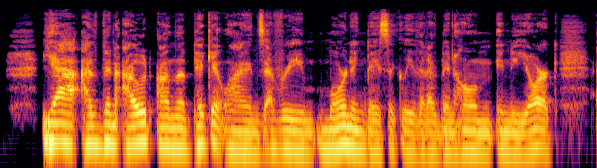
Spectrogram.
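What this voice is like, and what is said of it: Hoarse, dry voice. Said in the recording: “you're sounding a little bit hoarse. Your voice is a little bit dry ... a lot of chanting ... megaphone chant leading duty”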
